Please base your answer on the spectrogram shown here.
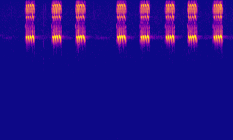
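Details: Cricket chirps as crisp high pulsed bursts, about two per second after a brief silent start, each chirp a tight cluster of rapid pulses, against a clean quiet background.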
